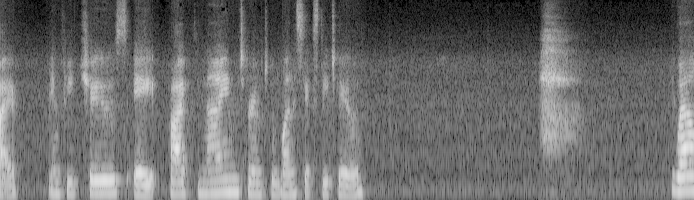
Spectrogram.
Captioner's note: sighs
